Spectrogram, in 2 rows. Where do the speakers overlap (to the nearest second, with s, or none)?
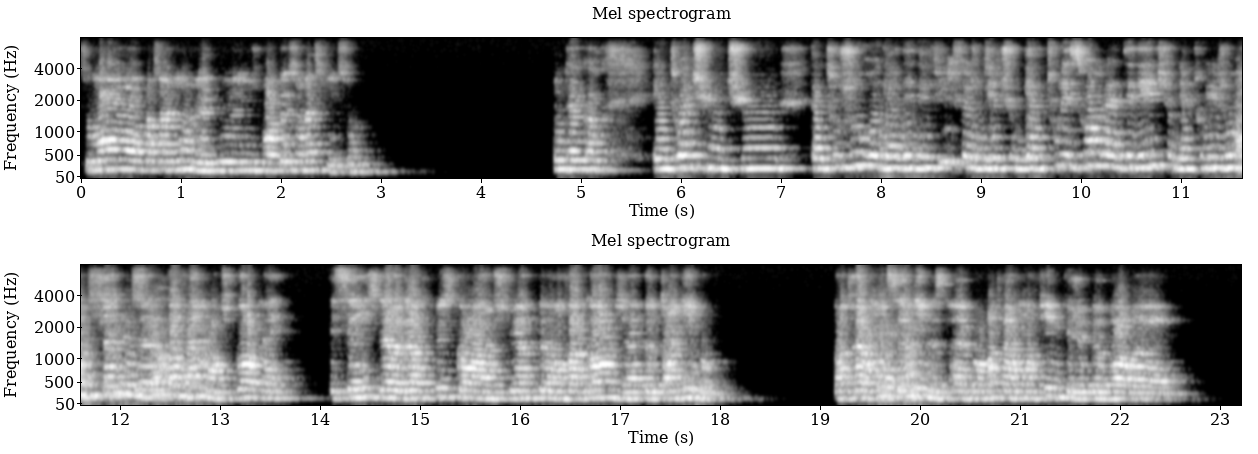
12 s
